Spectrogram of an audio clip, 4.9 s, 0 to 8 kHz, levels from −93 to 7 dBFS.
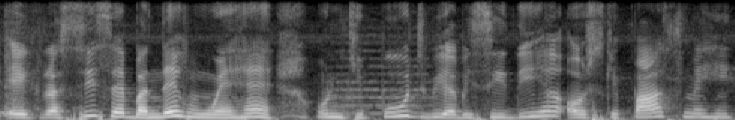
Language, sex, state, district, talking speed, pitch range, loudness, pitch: Hindi, female, Madhya Pradesh, Dhar, 210 wpm, 220-270 Hz, -19 LUFS, 230 Hz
